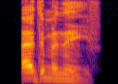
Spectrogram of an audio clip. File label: "Adam and Eve", British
